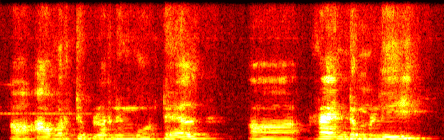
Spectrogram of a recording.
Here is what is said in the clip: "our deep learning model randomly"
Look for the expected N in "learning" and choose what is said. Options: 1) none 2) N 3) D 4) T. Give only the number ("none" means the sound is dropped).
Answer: 2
